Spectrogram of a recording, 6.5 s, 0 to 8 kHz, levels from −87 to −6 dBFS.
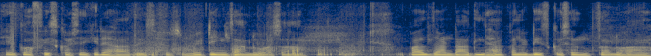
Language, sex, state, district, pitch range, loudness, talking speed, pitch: Konkani, male, Goa, North and South Goa, 115-125 Hz, -27 LUFS, 155 wpm, 120 Hz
